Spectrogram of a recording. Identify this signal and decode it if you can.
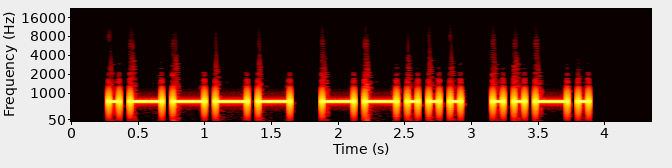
Morse code, heard as a keyed tone, about 15 wpm, 700 Hz. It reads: 17F
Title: Practice QSO - Exchange 2 - Info - 15wpm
